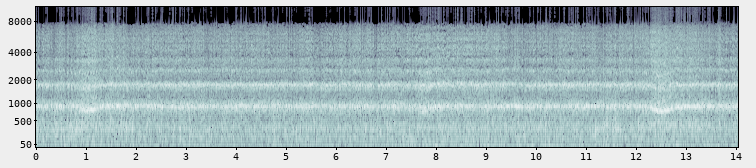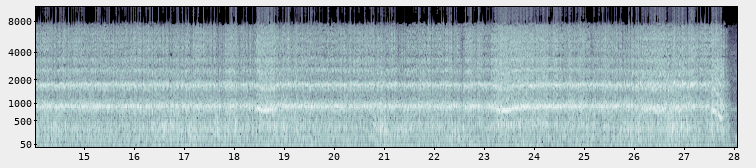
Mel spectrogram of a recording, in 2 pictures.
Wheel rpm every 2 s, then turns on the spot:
230, 230, 230, 230, 230, 230, 230, 240, 230, 230, 230, 230, 230, 190.
none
